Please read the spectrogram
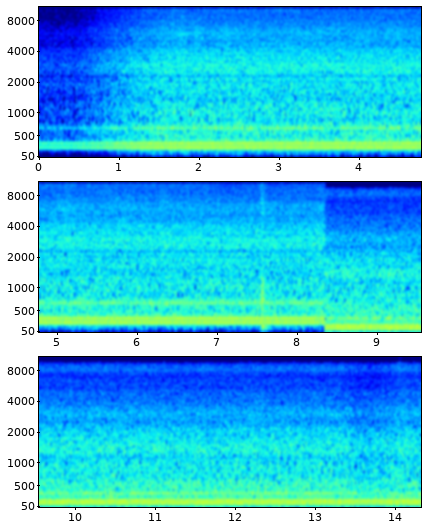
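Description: Steady hum of a laminar flow hood's blower fan, with a few held tones over an even rush of air. About eight seconds in, the hum changes abruptly to a lower pitch.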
